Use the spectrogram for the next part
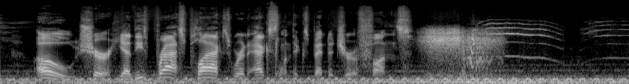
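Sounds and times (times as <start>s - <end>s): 
steady pulsing low hum: 0.0s - 6.2s
speech: 0.4s - 4.9s
several kittens meowing: 4.2s - 6.2s.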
